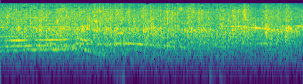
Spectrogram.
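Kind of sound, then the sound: crowd, audience clapping hands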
